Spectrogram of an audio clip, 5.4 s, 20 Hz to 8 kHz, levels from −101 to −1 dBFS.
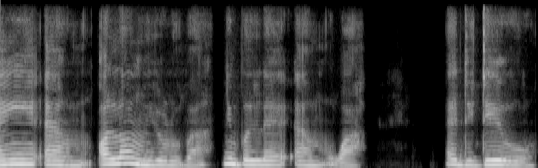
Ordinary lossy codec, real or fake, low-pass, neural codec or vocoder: none; fake; none; codec, 16 kHz, 4.8 kbps, FACodec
